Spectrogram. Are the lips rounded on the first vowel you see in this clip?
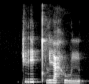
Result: no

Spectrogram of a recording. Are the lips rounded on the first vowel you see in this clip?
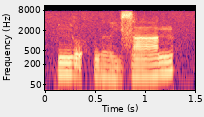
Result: yes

